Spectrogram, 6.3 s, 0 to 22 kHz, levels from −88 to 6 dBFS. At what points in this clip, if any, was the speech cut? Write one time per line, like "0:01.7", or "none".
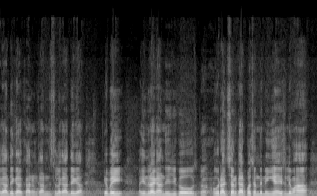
none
